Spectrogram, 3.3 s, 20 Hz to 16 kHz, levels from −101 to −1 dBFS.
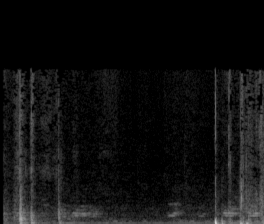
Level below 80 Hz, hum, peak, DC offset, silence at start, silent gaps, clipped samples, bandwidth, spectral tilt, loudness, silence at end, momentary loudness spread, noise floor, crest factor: -48 dBFS; none; -10 dBFS; under 0.1%; 0.25 s; none; under 0.1%; 11.5 kHz; -7.5 dB/octave; -38 LUFS; 0 s; 25 LU; -71 dBFS; 30 dB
